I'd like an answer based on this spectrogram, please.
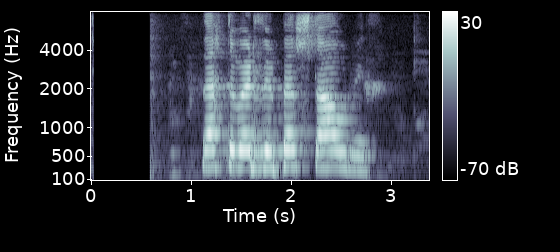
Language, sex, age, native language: Icelandic, male, 8, French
